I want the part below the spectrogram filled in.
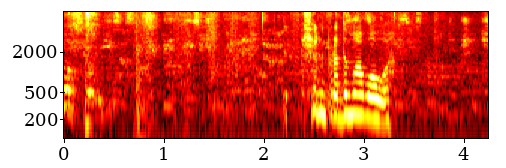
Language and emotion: Russian, neutral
